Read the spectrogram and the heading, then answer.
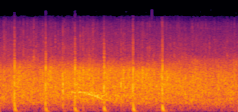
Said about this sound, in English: There's a lot of people here tonight. Thanks for coming. Why don't you give yourself a hand? That's wonderful.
